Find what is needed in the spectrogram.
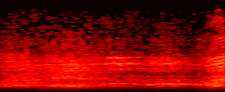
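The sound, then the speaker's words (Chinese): Spectators and fans chant "China champion" after China's team wins the World Cup. The massed voices make a loud, continuous roar that holds steady throughout. “现场的观众，现场的球迷们也是高呼着中国冠军。”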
